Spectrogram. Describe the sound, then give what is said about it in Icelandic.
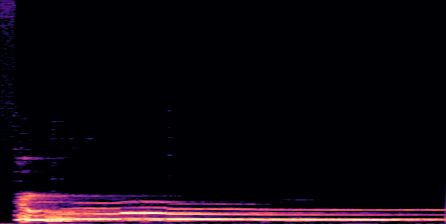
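A wolf howls in a dark forest: one long, sustained howl that starts abruptly, dips slightly at the outset, then holds a steady, mournful pitch, loud and alone. “Dimmi skógurinn blasir við honum og enn og ný heyrir hann ylfur berast”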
